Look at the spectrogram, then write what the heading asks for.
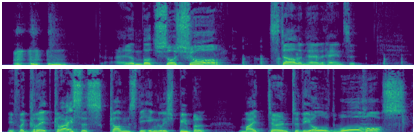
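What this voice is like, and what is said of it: Put-on Russian accent. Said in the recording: “Can you do that in a Russian accent? Can you do it in a Russian accent, please?”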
